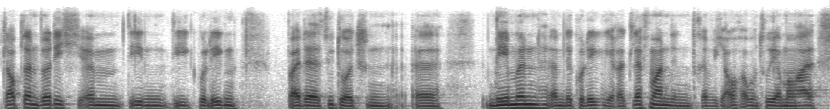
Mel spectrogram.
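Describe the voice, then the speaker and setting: Over a quiet background, a man with a very deep, low pitch and a dark, mellow tone speaks at a moderate pace, his intonation fairly even but his loudness swinging widely. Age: 40s. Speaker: journalist and podcast producer. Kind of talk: casual chat.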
